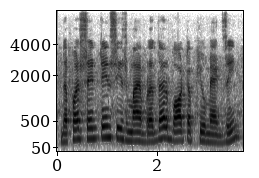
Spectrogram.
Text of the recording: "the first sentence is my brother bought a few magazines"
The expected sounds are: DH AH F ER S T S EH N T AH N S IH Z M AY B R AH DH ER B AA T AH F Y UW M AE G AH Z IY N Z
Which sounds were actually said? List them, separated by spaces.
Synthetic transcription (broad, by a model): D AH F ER S T S EH N T AH N S IH Z M AY B R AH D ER B AA T AH P Y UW M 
